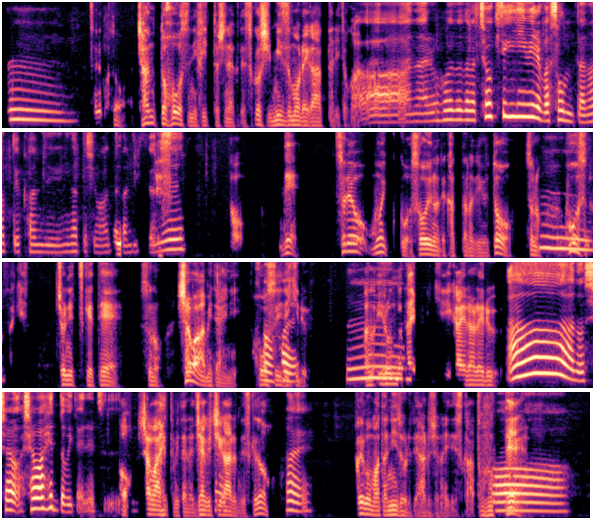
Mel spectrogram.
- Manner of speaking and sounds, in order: static; distorted speech; laughing while speaking: "と思って"
- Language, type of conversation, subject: Japanese, advice, どうすれば無駄な買い物を我慢して満足できるでしょうか？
